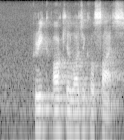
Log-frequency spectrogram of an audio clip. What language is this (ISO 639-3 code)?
eng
